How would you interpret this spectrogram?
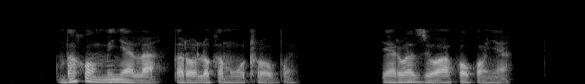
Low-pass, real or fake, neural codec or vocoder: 5.4 kHz; real; none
